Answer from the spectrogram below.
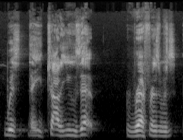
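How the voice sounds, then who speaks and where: A man's voice: fairly high pitch, normal speed, gravelly. A man telling stories in casual podcast chat, acting out the people he quotes. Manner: animated, acts out quoted people.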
